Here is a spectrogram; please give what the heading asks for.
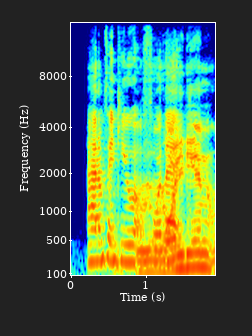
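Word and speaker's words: Rhuidean: Roidian rhymes with Freudian.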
